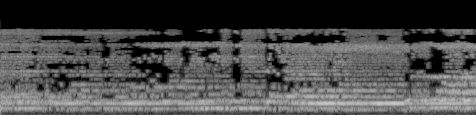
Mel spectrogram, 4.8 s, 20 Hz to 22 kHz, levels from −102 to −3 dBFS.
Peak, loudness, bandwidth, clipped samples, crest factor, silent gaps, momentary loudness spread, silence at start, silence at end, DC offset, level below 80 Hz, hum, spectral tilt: -18 dBFS; -34 LUFS; 8 kHz; under 0.1%; 16 dB; none; 6 LU; 0 s; 0 s; under 0.1%; -78 dBFS; none; -2 dB/octave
